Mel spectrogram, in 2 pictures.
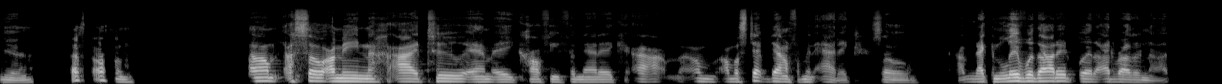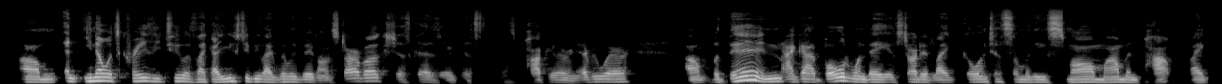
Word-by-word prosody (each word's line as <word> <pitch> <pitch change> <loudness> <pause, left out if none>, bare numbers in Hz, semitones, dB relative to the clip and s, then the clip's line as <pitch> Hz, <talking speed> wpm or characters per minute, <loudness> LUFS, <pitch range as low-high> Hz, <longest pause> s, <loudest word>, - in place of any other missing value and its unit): Yeah, 100 -2 -4 0.4
that's 190 - +2
awesome. 125 - -2 1.2
Um, 160 0 +5
I 135 - +1
so, 155 +1 +5
I 145 -1 +8
mean, 140 -2 +6 0.2
I 135 0 +4
too 135 0 +1
am 120 0 -1
a 115 0 -2
coffee 115 +1 -3
fanatic. 115 -1 -4 0.2
I 130 0 -2 0.4
I'm 130 -3 -6
I'm 130 0 -5
a 130 - -1
step 130 +2 +1
down 130 -2 +3
from 115 +3 -7
an 115 - -6
addict, 105 -6 -9
so, 100 -4 -7 0.4
I 105 - -10
mean, 125 +2 -9
I 130 - +5
can 130 +1 -2
live 150 +3 +6
without 150 0 +7
it, 155 -2 +2
but 130 -2 0
I'd 130 0 -4
rather 115 -3 -1
not, 95 -4 -10 0.8
um, 120 0 0
and 145 -3 0
you 155 - +3
know 170 +1 +7
what's 165 -1 +2
crazy 150 -2 -1
too? 145 +1 -2
Is, 125 -3 -6
like, 120 -1 -3
I 115 - +2
used 140 +4 0
to 145 - -2
be, 135 0 -1
like, 115 -3 0
really 125 0 -3
big 120 0 -3
on 100 +2 -7
Starbucks 150 +7 -2
just 110 -4 -12
'cause 110 -3 -9
they're 105 -1 -11
just - - -15
just 90 -2 -26
popular 105 0 -6
and 95 0 -10
everywhere, 125 +2 -3 0.6
um, 105 -3 -3
but 120 -4 -6
then 145 -4 +5
I 130 - 0
got 125 -3 -2
bold 160 +5 +5
one 130 -4 0
day 115 0 0
and 115 -2 -7
started, 115 -1 -2
like, 105 0 -4
going 120 0 -3
to 125 0 -9
some 120 +1 -3
of 115 - -5
these 115 -3 -2
small 115 +4 +1
mom 115 +1 -1
and 105 -1 -4
pop, - - -3 0.2
like 105 -2 -5
120 Hz, 200 wpm, -23 LUFS, 115-140 Hz, 1.2 s, I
